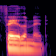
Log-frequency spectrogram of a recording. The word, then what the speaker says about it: Feidlimid: FN number 39, pronounced Feidlimid.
